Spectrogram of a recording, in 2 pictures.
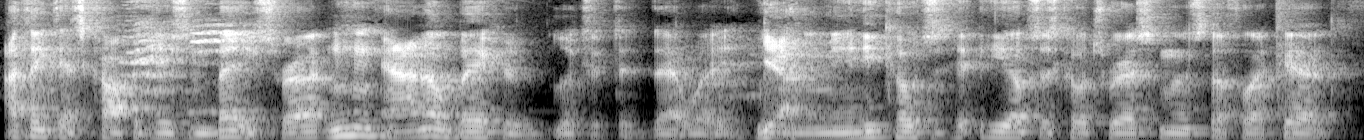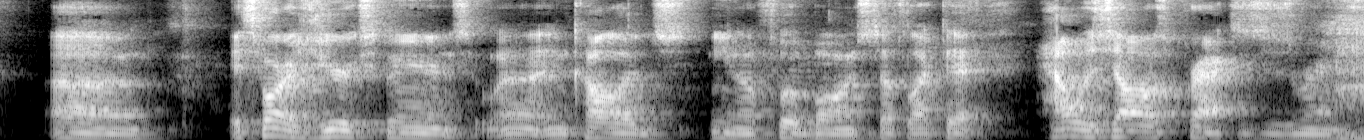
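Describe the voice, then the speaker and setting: Here is a normal speaking voice with an American accent. It keeps a fairly quick pace with ordinary pitch variation. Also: man, fairly low pitch for a man. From Southeast Oklahoma. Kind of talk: casual podcast interview.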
